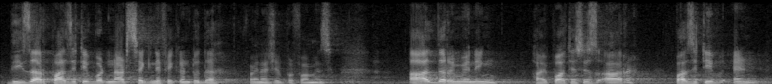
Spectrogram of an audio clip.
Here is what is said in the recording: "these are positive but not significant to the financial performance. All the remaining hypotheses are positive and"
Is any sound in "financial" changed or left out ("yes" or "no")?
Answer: no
